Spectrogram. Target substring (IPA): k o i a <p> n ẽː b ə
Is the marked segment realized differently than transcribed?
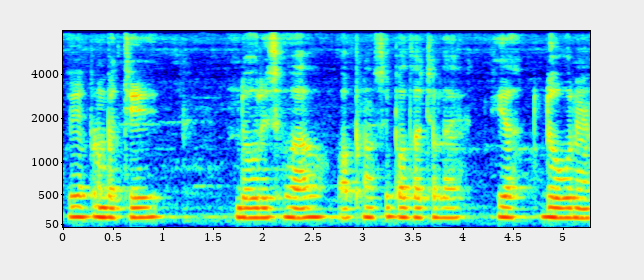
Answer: no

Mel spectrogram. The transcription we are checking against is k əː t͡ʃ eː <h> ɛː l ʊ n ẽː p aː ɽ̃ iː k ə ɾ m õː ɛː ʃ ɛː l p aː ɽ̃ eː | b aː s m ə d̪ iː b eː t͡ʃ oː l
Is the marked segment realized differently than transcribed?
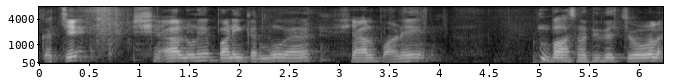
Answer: yes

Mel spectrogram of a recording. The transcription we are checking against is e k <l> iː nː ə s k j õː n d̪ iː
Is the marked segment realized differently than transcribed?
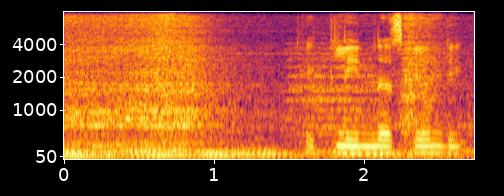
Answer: no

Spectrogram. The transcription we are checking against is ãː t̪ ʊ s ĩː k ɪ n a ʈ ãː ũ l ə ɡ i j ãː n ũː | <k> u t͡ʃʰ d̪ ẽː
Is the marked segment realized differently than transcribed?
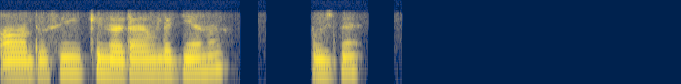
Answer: yes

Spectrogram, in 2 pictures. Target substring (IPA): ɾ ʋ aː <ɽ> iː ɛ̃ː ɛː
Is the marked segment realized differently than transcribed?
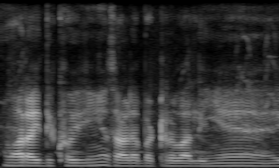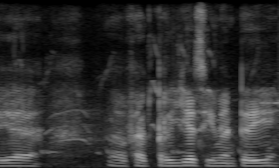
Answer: yes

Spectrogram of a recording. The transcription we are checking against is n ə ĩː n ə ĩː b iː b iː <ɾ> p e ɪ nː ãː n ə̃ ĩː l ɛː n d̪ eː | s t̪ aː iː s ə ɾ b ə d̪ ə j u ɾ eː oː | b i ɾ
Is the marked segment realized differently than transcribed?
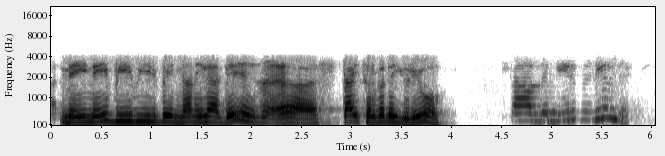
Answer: no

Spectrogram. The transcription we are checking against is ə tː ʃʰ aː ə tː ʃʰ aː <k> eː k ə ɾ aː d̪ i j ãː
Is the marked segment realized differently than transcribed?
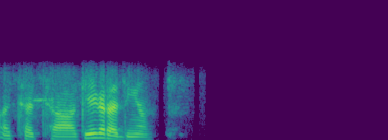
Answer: no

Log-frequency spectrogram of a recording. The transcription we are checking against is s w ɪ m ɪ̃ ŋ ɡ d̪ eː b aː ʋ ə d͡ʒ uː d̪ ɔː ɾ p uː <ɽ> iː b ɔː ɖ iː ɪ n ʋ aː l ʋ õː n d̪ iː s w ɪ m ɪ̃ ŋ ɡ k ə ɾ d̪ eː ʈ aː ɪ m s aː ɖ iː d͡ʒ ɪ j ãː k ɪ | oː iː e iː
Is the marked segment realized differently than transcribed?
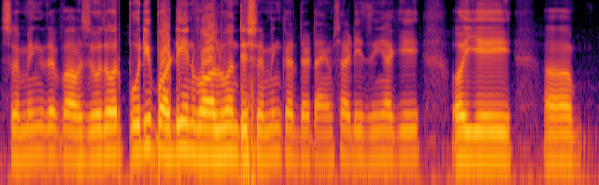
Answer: yes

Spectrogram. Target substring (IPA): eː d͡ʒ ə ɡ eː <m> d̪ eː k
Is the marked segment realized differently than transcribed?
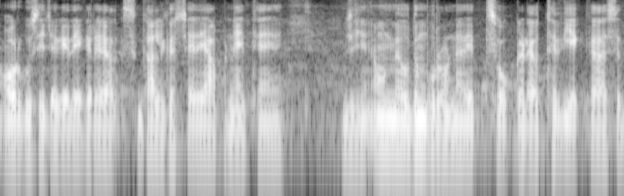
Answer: yes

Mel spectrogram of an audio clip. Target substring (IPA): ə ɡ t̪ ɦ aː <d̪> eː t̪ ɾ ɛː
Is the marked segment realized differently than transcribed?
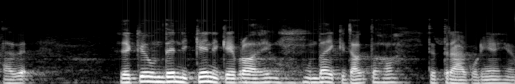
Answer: yes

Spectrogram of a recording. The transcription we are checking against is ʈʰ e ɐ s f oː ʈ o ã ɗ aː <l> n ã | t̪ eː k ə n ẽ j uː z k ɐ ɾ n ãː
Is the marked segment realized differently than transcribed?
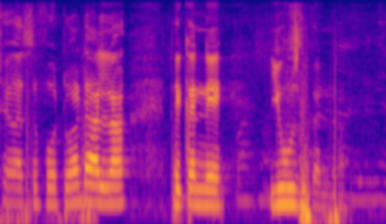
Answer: no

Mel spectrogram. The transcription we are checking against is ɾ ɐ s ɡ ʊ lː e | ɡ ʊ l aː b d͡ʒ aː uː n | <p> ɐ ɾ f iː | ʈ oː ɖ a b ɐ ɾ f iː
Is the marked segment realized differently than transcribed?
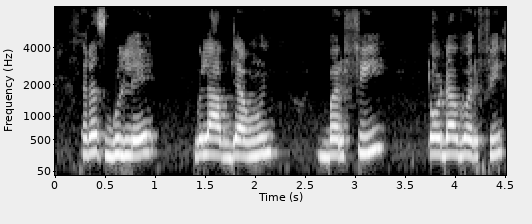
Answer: yes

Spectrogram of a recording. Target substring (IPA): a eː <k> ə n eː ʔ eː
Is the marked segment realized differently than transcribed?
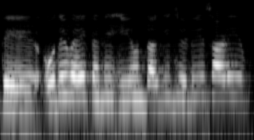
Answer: no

